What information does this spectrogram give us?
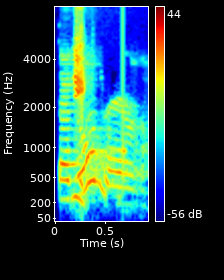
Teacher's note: दो पे थोड़ा सा भार हमें देना है बोलते समय जी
